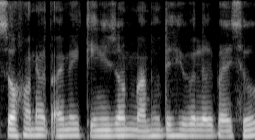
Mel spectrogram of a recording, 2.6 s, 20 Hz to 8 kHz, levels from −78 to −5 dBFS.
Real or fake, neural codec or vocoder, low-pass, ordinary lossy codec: fake; codec, 16 kHz, 2 kbps, X-Codec, HuBERT features, trained on general audio; none; none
